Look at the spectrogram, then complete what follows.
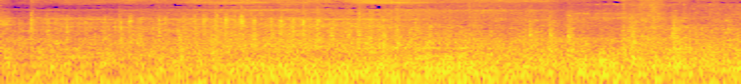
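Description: Narrow-gauge steam locomotive passing at close range with steam hissing, then its goods wagons clattering along the track.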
